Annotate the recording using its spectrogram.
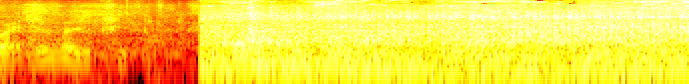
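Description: A heavy truck rumbles past on a gravel road.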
